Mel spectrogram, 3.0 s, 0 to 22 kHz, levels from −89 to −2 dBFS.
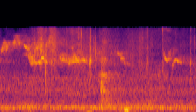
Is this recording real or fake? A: fake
